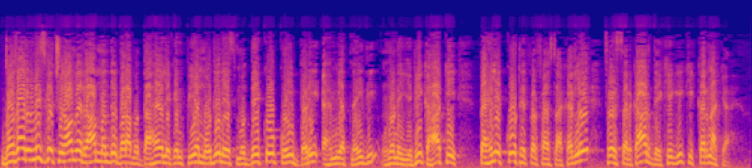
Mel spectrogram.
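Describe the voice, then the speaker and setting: Higher-pitched man reading a news voice-over. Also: expressive, brisk, a little mellow. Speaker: news presenter.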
